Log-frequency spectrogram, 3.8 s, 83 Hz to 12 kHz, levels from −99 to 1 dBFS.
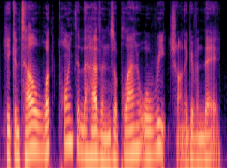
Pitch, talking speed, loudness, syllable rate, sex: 125 Hz, 255 wpm, -19 LUFS, 5.2 syllables/s, male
